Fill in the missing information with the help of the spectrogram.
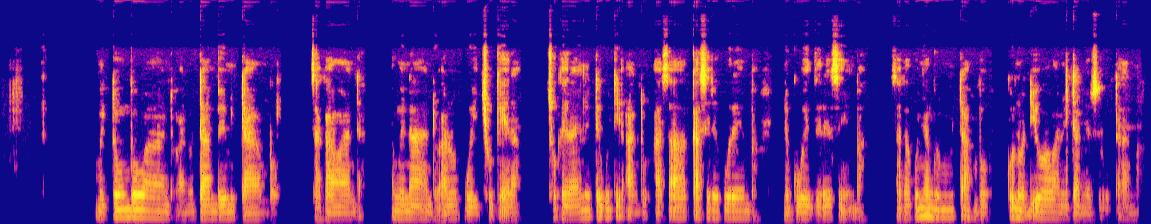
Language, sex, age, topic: Ndau, male, 18-24, health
